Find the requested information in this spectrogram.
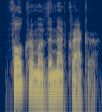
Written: fulcrum of the nutcracker

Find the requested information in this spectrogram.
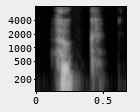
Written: hook

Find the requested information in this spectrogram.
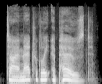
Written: diametrically opposed

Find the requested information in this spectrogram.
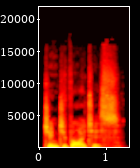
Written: gingivitis

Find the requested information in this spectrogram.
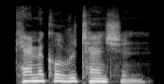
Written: chemical retention

